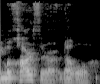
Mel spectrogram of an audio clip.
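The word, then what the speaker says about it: MacArthur: 우리가 메가더라고 부르는 이 머카서라고 미국 발음을 하는데요.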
